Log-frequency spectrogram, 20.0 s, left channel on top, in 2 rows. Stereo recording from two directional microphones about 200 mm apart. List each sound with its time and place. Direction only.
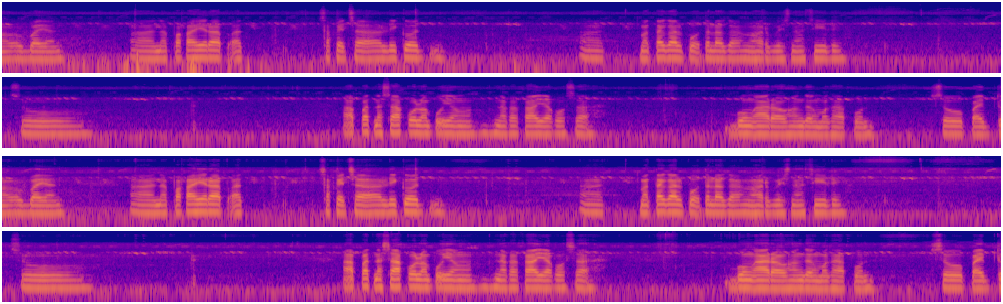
0.0 s a sound: 10° right (ahead or behind)
1.4 s speech: 10° right (ahead or behind)
5.8 s speech: 10° right (ahead or behind)
10.1 s a sound: 5° right (ahead or behind)
13.4 s speech: 5° right (ahead or behind)
17.3 s speech: 5° right (ahead or behind)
